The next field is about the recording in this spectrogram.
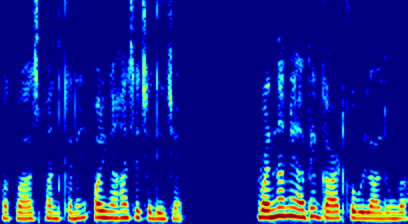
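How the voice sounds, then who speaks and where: A woman voicing a stern, protective young man who is quick to anger, speaking firmly. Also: a little high, steady tone, dark tone, dry recording, clean studio sound, lightly acted. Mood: stern, angry. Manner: firm, threatening delivery.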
